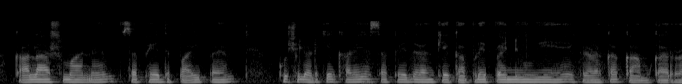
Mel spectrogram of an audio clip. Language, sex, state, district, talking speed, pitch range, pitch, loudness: Hindi, male, Uttar Pradesh, Varanasi, 200 wpm, 105-115 Hz, 110 Hz, -38 LUFS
